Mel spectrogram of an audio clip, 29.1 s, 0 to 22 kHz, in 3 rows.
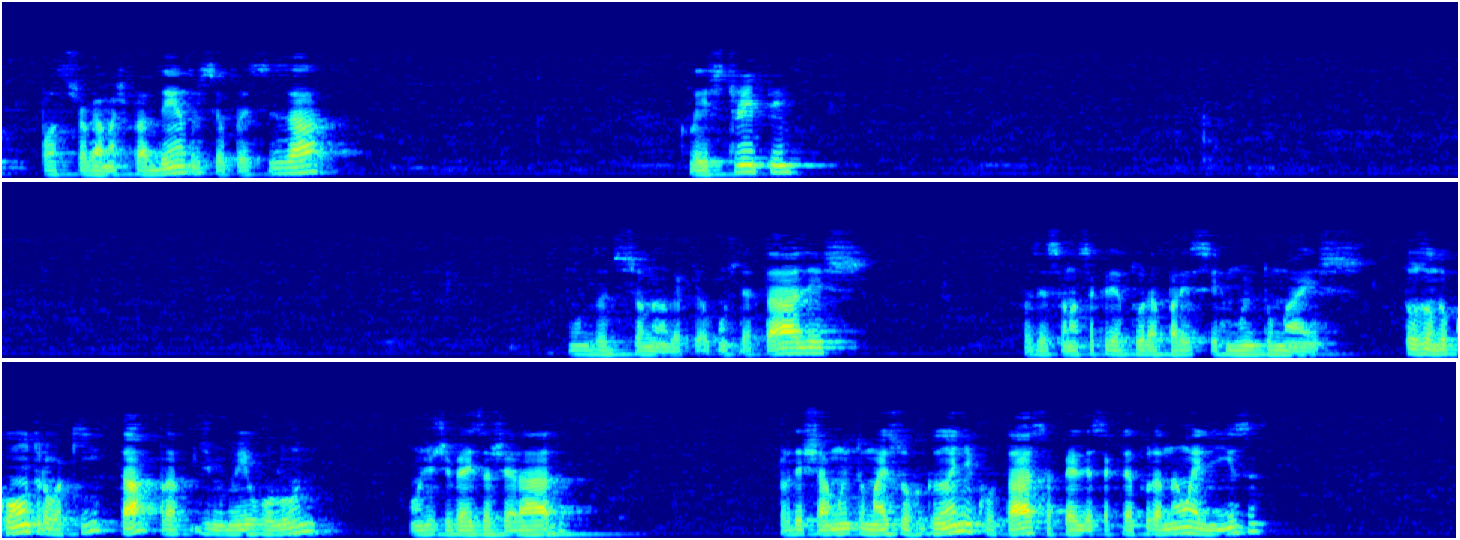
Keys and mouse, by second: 1.1-2.7 drag, 2.3-3.3 middle drag, 4.4 click, 4.8-5.7 middle drag, 7.1 [, 7.2 [, 8.5-11.1 drag, 11.7-12.8 drag, 16.1 drag, 16.3 drag, 16.6-18.0 middle drag, 19.0-20.7 middle drag, 23.3-23.7 middle drag, 23.7 drag, 24.0 middle click, 24.2 click, 24.3-24.7 middle drag, 26.4-27.5 drag, 28.7-29.1 drag.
